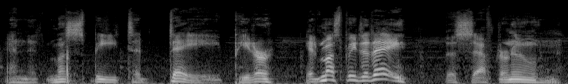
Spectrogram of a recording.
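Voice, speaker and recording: A shrill self-righteous zealot. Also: male voice, very animated, takes it slowly, heavily acted. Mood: zealous. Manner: theatrical swings from hushed to shrill. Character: fanatical male vigilante, prim and self-righteous. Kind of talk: radio drama acting. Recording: faint music score behind.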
